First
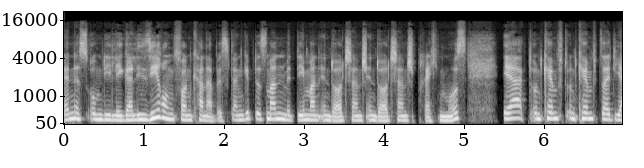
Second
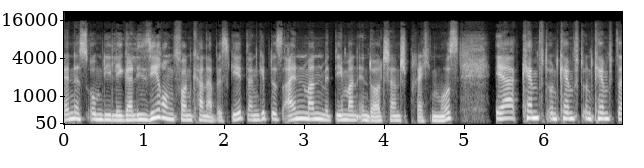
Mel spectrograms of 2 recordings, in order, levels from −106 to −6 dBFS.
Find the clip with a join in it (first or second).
first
